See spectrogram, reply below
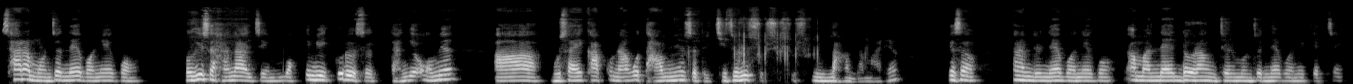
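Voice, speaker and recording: A woman with a North Korean accent recounts her own past in relaxed, conversational storytelling. She paints scenes with lots of sound words and quick imitations. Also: fairly low pitch. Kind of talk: casual personal storytelling.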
